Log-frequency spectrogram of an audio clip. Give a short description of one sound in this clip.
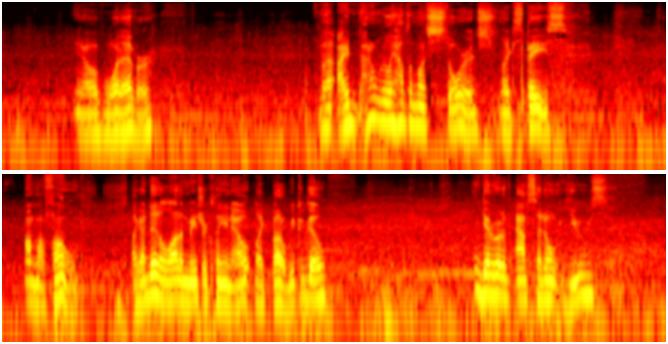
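A man speaks close to a phone microphone, in a calm, low voice.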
